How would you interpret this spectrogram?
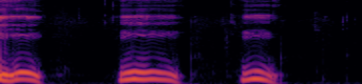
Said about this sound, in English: And the great horned owl has that sort of a different tempo.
